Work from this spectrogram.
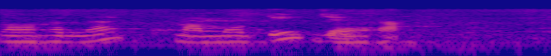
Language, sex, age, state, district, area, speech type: Malayalam, female, 30-45, Kerala, Kollam, rural, spontaneous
